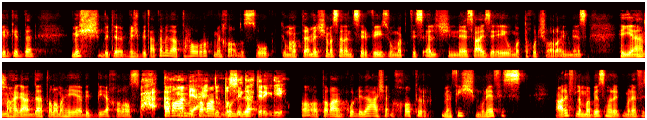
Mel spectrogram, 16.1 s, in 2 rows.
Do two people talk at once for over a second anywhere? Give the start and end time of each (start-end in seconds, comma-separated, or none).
9.8-11.3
